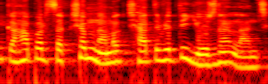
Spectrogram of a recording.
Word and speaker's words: सक्षम: ठीक है, तो ये होगा इसका फुल फॉर्म, इसी वजह से ये है इसकी स्पेलिंग SASCM। इसको हिंदी में सक्षम पढ़ा जाएगा।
